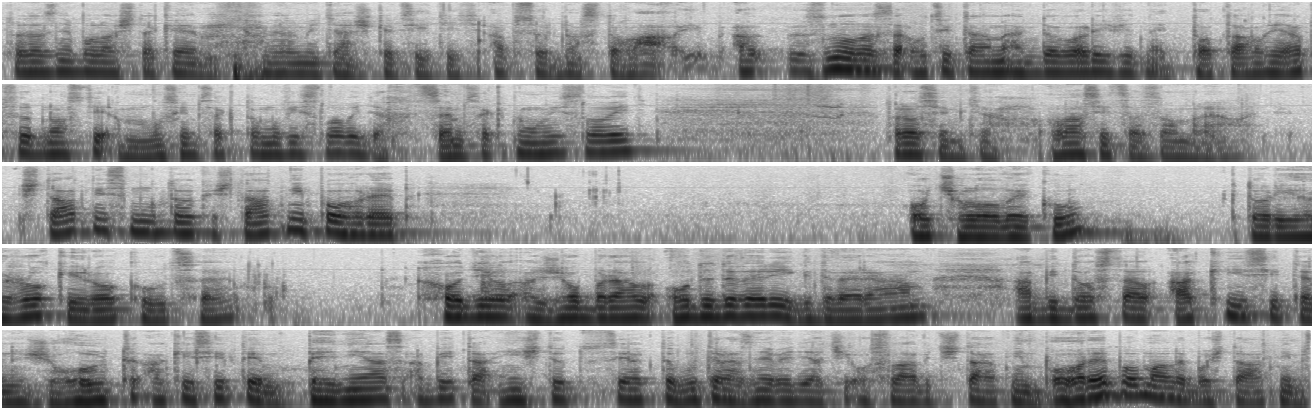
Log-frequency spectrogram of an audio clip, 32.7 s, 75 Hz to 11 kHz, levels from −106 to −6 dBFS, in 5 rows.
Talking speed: 130 wpm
